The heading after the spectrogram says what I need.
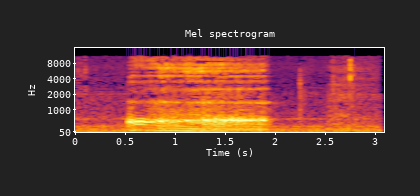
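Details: Young Latino male, compilation of gassy moments: one long, loud, rumbling belch lasting well over a second, then quiet room noise; burping.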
